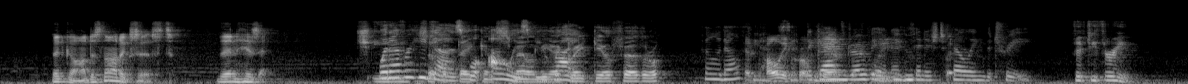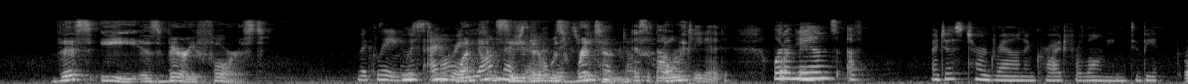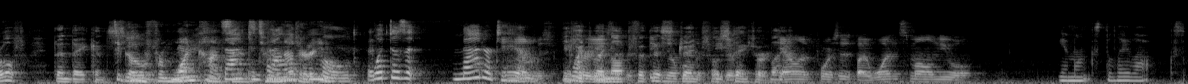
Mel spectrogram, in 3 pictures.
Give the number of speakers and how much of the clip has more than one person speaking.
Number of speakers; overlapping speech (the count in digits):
7, about 40%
